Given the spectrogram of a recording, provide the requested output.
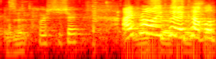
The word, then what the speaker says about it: Worcestershire: And Worcestershire sauce. That's a good one. It also gives it a little bit of a kick. How's that pronounced exactly? Worcestershire. Is it? Worcestershire.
